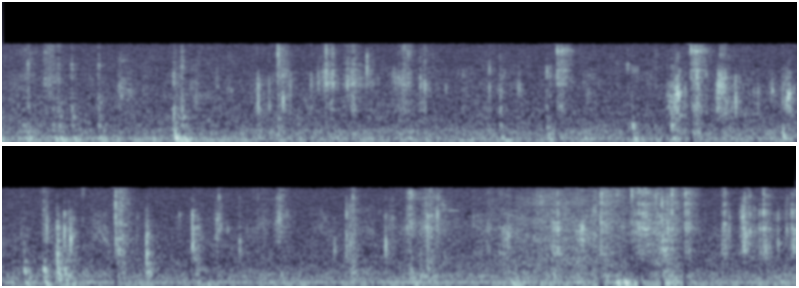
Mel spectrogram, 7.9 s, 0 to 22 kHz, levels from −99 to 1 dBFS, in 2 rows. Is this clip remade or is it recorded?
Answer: recorded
